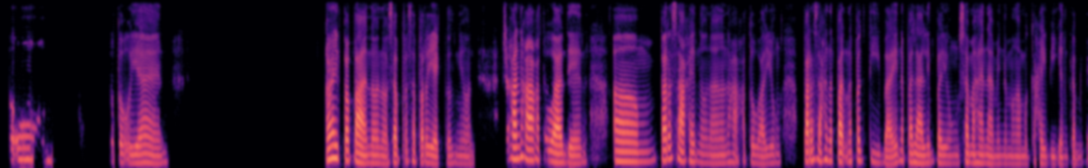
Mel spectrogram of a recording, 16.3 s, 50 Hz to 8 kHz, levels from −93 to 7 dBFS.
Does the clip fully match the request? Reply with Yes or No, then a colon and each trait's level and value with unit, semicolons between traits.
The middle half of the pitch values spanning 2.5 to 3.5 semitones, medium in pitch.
No: average, 4.0 semitones; medium, 150 Hz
